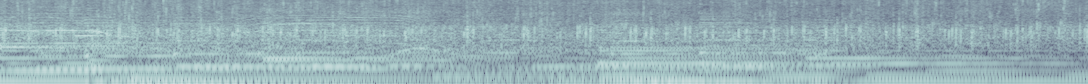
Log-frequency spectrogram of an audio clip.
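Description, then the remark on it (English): A large crowd stands and applauds and cheers steadily for the United States of America, a dense wash of clapping that holds at a loud, even level throughout, with sustained musical chords playing underneath. “If you love your nation, would you stand to your feet and give a good round of applause for the United States of America?”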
